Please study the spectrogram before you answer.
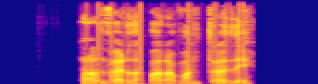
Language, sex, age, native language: Icelandic, male, 40-49, Icelandic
